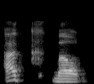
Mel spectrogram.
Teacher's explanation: Kaf apabila dia sukun, ya, ta juga apabila dia sukun, maka dia ada sifat hamas yang harus dikeluarkan menjadi akbar.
